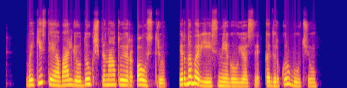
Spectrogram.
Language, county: Lithuanian, Šiauliai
